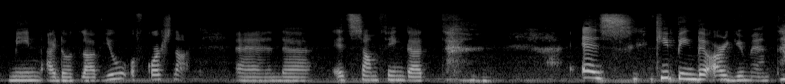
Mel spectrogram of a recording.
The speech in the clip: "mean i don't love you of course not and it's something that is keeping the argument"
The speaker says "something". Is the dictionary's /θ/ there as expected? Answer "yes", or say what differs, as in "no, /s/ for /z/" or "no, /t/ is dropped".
yes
